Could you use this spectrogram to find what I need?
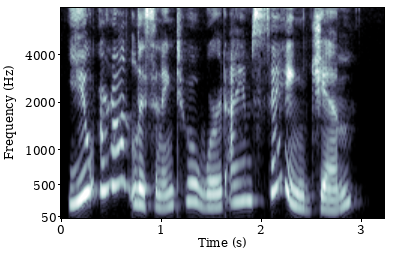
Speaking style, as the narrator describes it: cried Sybil

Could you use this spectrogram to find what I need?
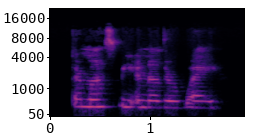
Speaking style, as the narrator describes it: Sonara sobbed

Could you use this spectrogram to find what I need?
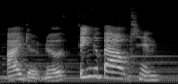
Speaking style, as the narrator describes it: snapped Mary

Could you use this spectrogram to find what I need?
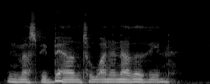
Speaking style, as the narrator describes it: Elric murmured despairingly

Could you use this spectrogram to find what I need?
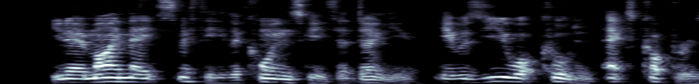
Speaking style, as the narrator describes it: he said

